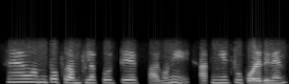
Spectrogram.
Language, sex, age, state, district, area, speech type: Bengali, female, 18-30, West Bengal, Jhargram, rural, conversation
